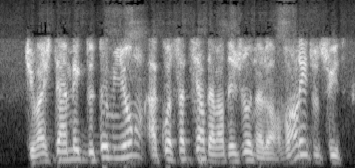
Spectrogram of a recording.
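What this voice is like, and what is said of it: Saint-Étienne French accent. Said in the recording (French): “Avec son accent stéphanois, quand ... dit des jaunes, c'est des jeunes.”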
